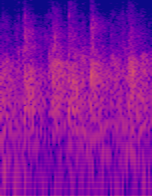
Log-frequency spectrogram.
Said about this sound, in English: Clap your hands, all ye people.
